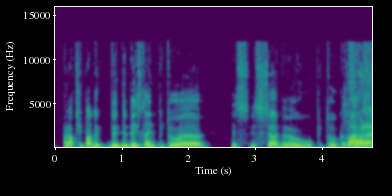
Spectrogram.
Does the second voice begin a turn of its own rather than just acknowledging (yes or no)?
yes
